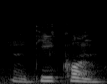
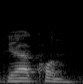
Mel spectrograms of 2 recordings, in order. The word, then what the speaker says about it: deacon: 사람들을 초대교에서 대학혼이라고 불렀습니다 deacon d콘 혹은 대아콘 이렇게 발음을 하는데요 그 대아콘들은 그 당시에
